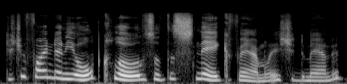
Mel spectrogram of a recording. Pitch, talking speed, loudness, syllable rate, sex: 225 Hz, 205 wpm, -17 LUFS, 5.6 syllables/s, male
